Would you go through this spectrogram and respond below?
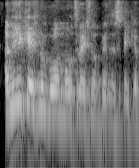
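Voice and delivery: fast, practised boast; rattled off fast. Shown as a demonstration. Speaker retrying his tongue-twister title at speed. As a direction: rattle the whole title off quickly. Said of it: "Easy for me to say".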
